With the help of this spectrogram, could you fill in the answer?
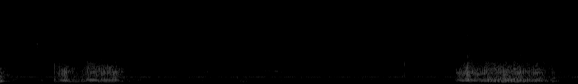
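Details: Sleeping pug snoring in a room: two rough, rattling snores several seconds apart, each a buzzy rumble lasting under a second, with near silence between and a faint steady hum.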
